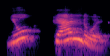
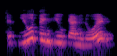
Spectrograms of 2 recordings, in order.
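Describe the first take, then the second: First: Can said louder, the phrase falling; stress on can. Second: Said in the usual way. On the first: Shown as a demonstration. Teacher showing the class the right way to say it. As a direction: punch can to sound sure. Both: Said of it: "it has to be spoken in the right way".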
